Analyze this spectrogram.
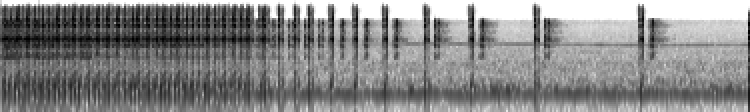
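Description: A spinning prize wheel clicks rapidly, the ticks slowing down until they stop.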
